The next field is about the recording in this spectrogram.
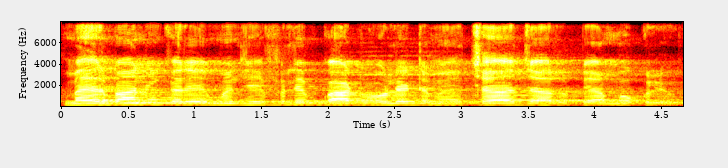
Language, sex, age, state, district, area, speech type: Sindhi, male, 45-60, Gujarat, Junagadh, urban, read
